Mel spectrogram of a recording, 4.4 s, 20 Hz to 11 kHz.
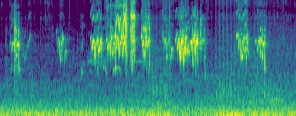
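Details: Budgies heard on 22 January 2024 giving scattered short chirps and a brief burst of scratchy chatter near the middle, with quiet gaps between calls and a low background hum.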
